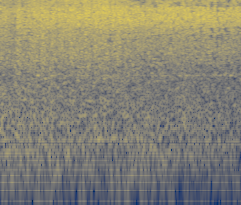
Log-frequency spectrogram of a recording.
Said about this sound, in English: Hold your breath, he advised, as a rush of cold, salty water flooded over them, knocking them over.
